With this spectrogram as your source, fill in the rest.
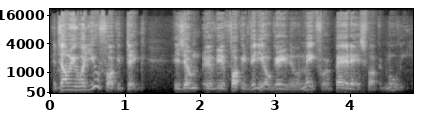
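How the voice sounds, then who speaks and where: A man with a raspy, gravelly voice hosts a casual, opinionated countdown video, talking emphatically with heavy swearing and repeating himself. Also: mid-range voice, animated, quick pace, sharp tone. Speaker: video host counting down a top ten list.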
